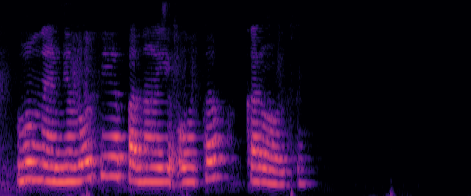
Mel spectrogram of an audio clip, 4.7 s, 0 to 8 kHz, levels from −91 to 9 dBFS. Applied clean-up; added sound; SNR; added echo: neural mask model DeepFilterNet 3.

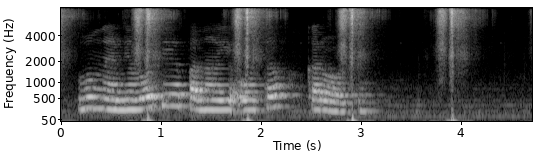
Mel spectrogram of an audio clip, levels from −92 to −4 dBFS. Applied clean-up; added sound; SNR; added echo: none; Rattle (instrument); 3 dB; reverberation time 0.6 s.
